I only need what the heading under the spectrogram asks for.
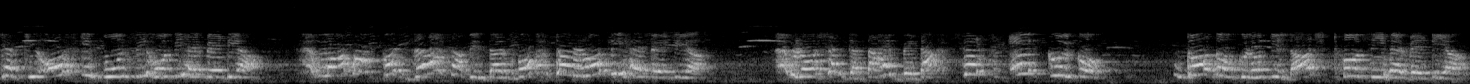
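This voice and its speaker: A woman's voice: very high voice, animated, takes it slowly, a little hiss or hum, full character voice. A woman acting as the vengeful spirit of unborn daughters, declaiming in an accusing, tearful manner, recorded far from the mic in an echoey room. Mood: lamenting. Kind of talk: amateur drama acting. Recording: echoey room from far off, tinny phone-like sound.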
